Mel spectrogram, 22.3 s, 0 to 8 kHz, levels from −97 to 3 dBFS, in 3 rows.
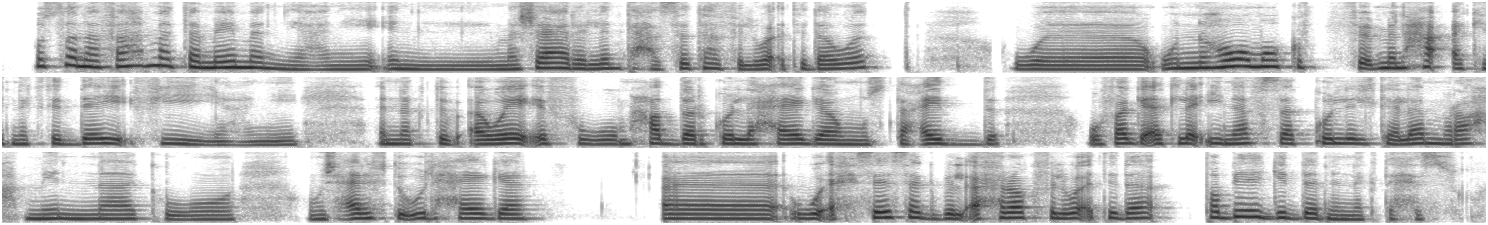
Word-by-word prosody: بُص 290 +3 -2
أنا 280 -5 +6
فاهمة 300 +4 +2
تمامًا 240 -3 +6
يعني 165 -4 -4
إن 175 -1 0
المشاعر 165 +6 0
اللي 185 +1 0
أنت 200 - -5
حسيتها 195 +4 -4
في 185 -1 -10
الوقت 175 +2 -3
دوّة، 190 +6 -1 0.7
و 175 0 -2 0.6
وإن 210 +3 +4
هو 270 +6 +7
موقف 270 -2 +4 0.3
من 215 +3 +2
حقك 195 -7 -3
إنك 180 0 -4
تضايق 190 +2 0
فيه، 170 -7 -4
يعني 145 +2 -7 0.4
إنك 185 0 -2
تبقى 175 -1 -1
واقف 190 -1 +2
ومحضّر 180 +1 0
كل 185 0 +1
حاجة 185 -1 +1
ومستعد، 170 0 -2 0.4
وفجأة 195 +1 +2
تلاقي 195 +1 -1
نفسك 195 0 -2
كل 200 0 +1
الكلام 190 +1 0
راح 190 +1 -5
منك، 185 0 -1
و 165 +1 -4 0.4
ومش 175 0 -5
عارف 200 +3 0
تقول 195 +1 -1
حاجة، 200 -1 -1 0.6
آآ، 190 -1 +1
وإحساسك 235 +4 +2
بالإحراج 195 +5 +2
في 225 - -21
الوقت 210 +1 +1
ده 215 +1 -1
طبيعي 260 +2 +3
جدًا 220 -3 +1
إنك 165 0 -4
تحسه. 170 -1 -13
190 Hz, 140 wpm, -24 LUFS, 175-210 Hz, 0.7 s, هو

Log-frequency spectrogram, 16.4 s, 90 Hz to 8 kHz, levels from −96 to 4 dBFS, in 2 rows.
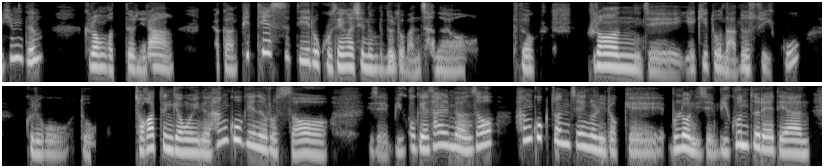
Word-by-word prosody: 힘듦? 345 -1 0 0.4
그런 215 -2 +2
것들이랑 185 - -2 0.4
약간 - - -6
PTSD로 370 - 0
고생하시는 210 -1 +1
분들도 190 - -4
많잖아요. - - -8 0.4
그래서 - - -4 0.5
그런 210 -3 +4
이제 155 -5 -8
얘기도 225 -4 -5
나눌 190 +1 -4
수 - - -13
있고 255 +9 -8 0.4
그리고 185 -3 -7
또 - - -10 0.4
저 210 - +2
같은 245 -1 +6
경우에는 195 -3 +2
한국인으로서 230 - +1 0.4
이제 - - -11
미국에 235 +3 +1
살면서 275 +2 +2 0.2
한국전쟁을 325 - +2
이렇게 195 -2 -4
물론 235 -1 +5
이제 190 +1 -6
미군들에 255 +1 +3
대한 190 -3 +2
225 Hz, 310 characters per minute, -23 LUFS, 195-285 Hz, 0.5 s, 같은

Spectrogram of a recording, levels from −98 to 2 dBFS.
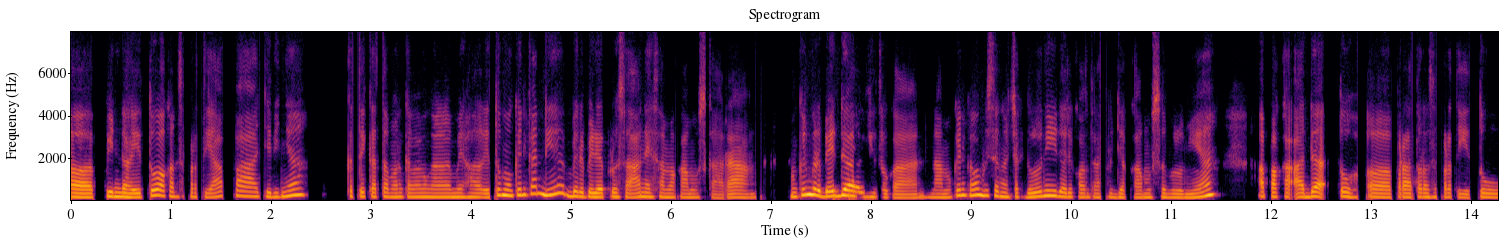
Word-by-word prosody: eee, 180 -2 +5 0.2
pindah 200 -4 +4
itu 220 +8 -3
akan 215 -4 -3
seperti 190 -2 -8
apa? 245 +2 -5 0.2
Jadinya 215 +9 +1 0.4
ketika 205 -2 -3
teman 190 -1 -2
kamu 185 -1 -2
mengalami 185 0 0
hal 180 -1 -2
itu 275 - -4
mungkin 270 +2 +4
kan 340 - -1
dia 330 +6 +3
berbeda 200 -5 +3
perusahaan 185 -1 -2
ya 190 - -1
sama 175 -1 -2
kamu 170 0 -5
sekarang, 160 +2 -5 0.4
mungkin 200 +9 +2
berbeda 245 +1 +6 0.2
gitu 185 -2 -6
kan. 155 0 -4 0.2
Nah 170 - -4
mungkin 255 +11 0
kamu 265 +2 +3
bisa 250 -1 -2
ngecek 190 -2 -3
dulu 195 +3 +3
nih 245 0 +5
dari 190 -2 -1
kontrak 180 -1 -6
kerja 175 0 -4
kamu 165 +1 -4
sebelumnya 170 +2 -2 0.6
apakah 195 -1 -1
ada 200 +3 +3
tuh, 200 -4 0
eee, 175 -2 0
peraturan 180 +1 -2
seperti 180 -2 -7
itu. 185 - -5
185 Hz, 190 wpm, -22 LUFS, 175-210 Hz, 0.6 s, berbeda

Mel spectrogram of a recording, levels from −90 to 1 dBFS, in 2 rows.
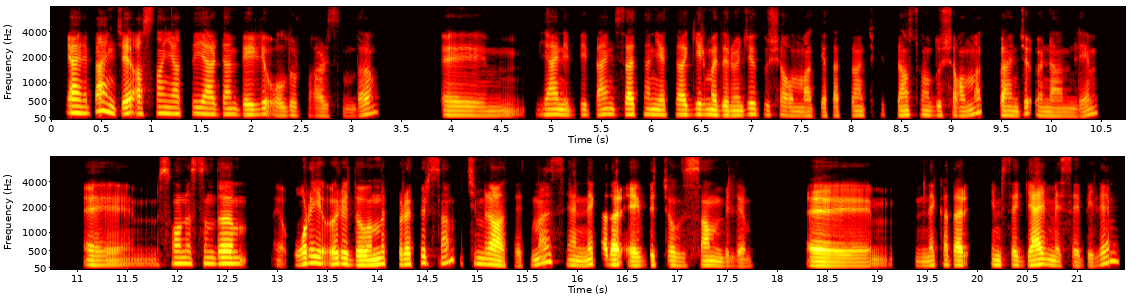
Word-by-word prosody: Yani 175 -2 +4
bence 180 -5 +3
"Aslan 155 +1 -3
yattığı 160 0 -4
yerden 145 -2 -2
belli 135 +3 0
olur." 110 +1 -7
tarzında, 100 - -9 0.6
emm, 115 -2 -4 0.2
yani, 135 0 -2
bir 135 - -8
ben 140 +2 -3
zaten 140 0 -1
yatağa 130 0 -1
girmeden 130 -3 -1
önce 120 +4 -3
duş 125 -1 -13
almak, 105 -3 -6
yataktan 110 +2 -8
çıktıktan 120 -1 -7
sonra 120 -2 -10
duş 120 -1 -8
almak 120 - -5 0.2
bence 115 -4 -3
önemli. 100 - -8 0.6
Eee, - - -2 0.3
sonrasında, 160 +2 +2 0.4
eee, - - -13
orayı 165 +1 +4
öyle 150 -3 +3
dağınık 125 +5 +6
bırakırsam 170 - 0
içim 155 -1 -6
rahat 125 -6 +5
etmez, 150 - -4
yani 120 -3 -1
ne 135 - +3
kadar 135 -1 +6
evde 110 +2 +3
çalışsam 110 -1 -2
bile, 90 -2 -7 0.6
eee, 100 -2 +6 0.4
ne 105 +2 -4
kadar 120 -2 +2 0.2
kimse 120 -1 -2
gelmese 120 -5 +3
bile 145 - -3
125 Hz, 130 wpm, -25 LUFS, 110-145 Hz, 0.6 s, dağınık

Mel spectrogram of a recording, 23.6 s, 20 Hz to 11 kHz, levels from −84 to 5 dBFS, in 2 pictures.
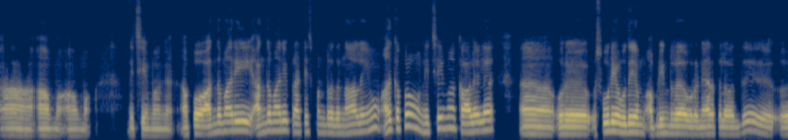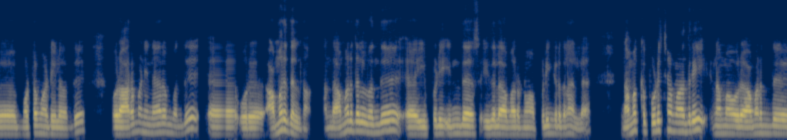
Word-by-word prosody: அ, - - -9 0.6
ஆமா, 105 -1 -3 0.2
ஆமா. 100 -1 -8 0.6
நிச்சயமாங்க. 105 -1 -6 0.3
அப்போ, 120 +3 +1 0.2
அந்த 150 +5 -2
மாரி 175 +1 +2 0.3
அந்த 155 +6 -2
மாரி 175 +1 0
ப்ராக்டீஸ் 155 0 -4
பண்றதுனாலயும் 145 - -2
அதுக்கப்புறம், 215 +6 +1
நிச்சயமா 220 +8 -4 0.2
காலையில 165 +4 +4 0.6
அ, - - +3 0.5
ஒரு 125 0 +4 0.4
சூரிய 165 +1 +4
உதயம் 150 -1 +3
அப்படிங்கற 130 +2 -1 0.2
ஒரு 120 0 +1
நேரத்துல 125 0 0
வந்து, 130 +8 -6 0.6
அ - - -1 0.4
மொட்டைமாடியில 120 0 -1
வந்து 130 +8 -4 0.5
ஒரு 120 - +6
1/2 145 +5 +2
மணி 160 -3 -7
நேரம் 150 0 -2
வந்து 140 +10 -7 0.6
அ, - - 0 0.2
ஒரு 115 0 +2 0.3
அமர்தல் 175 - +1
தான். 95 - -12 0.2
அந்த 115 +1 -4
அமர்தல் 175 +1 +1
வந்து 145 +4 -2 0.4
அ, - - +5 0.2
இப்படி 130 +2 -3
இந்த 135 +1 -1 0.2
ஸ் - - -27
இதுல 125 +1 +2
அமரனும் 115 -1 -1
அப்படிங்கறதெல்லாம் 130 +1 -4
இல்ல. - - -4 0.6
நமக்கு 180 -1 0
புடிச்ச 180 +3 0 0.2
மாரி 165 +3 +3 0.3
நம்ம 130 0 -1
ஒரு 125 0 +5
அமர்ந்து 135 0 -2
135 Hz, 130 wpm, -22 LUFS, 120-165 Hz, 0.6 s, ஒரு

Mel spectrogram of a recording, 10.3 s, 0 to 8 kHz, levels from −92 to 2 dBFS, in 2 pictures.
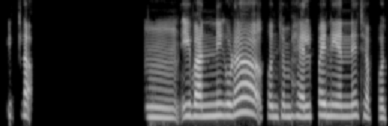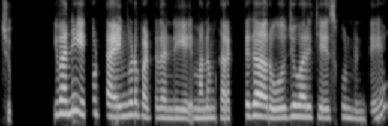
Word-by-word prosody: ఇట్ల - - -8 1.6
హ్మ్. 225 -2 -4 0.2
ఇవన్నీ 255 +1 +3
గూడా 290 +5 +2 0.4
కొంచెం 245 0 -5
హెల్పయినయన్నె 250 0 +1
చెప్పొచ్చు. 220 -1 -7 0.6
ఇవన్నీ 315 +4 +3
ఎక్కువ 325 +4 -10
టైం 240 -1 +8
గూడా 285 0 -1
పట్టదండి. 215 -2 -3
ఎ - - -6 0.2
మనం 215 +1 -3
కరెక్ట్‌గా 260 +6 +1 0.2
రోజువారీ 235 +3 -1
చేసుకుంటుంటే 205 -3 -7
240 Hz, 100 wpm, -22 LUFS, 215-260 Hz, 1.6 s, టైం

